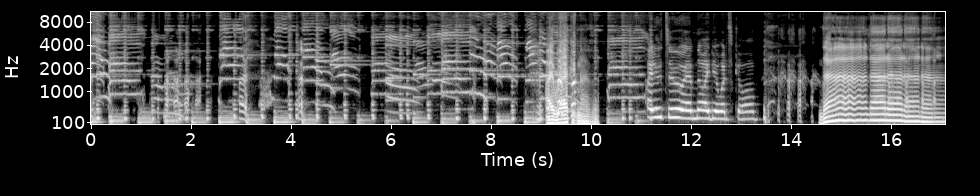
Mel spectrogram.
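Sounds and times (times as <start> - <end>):
cats meowing loudly: 0.0 - 1.9, 2.6 - 11.1
laughter: 1.2 - 2.4, 9.0 - 10.2, 13.5 - 14.9, 16.0 - 17.0
speech: 2.2 - 5.2, 9.1 - 10.2, 11.2 - 17.0.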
